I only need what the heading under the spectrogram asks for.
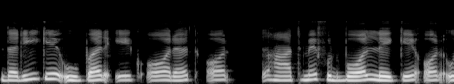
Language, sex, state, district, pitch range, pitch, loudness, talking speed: Hindi, female, Chhattisgarh, Kabirdham, 190-210 Hz, 195 Hz, -13 LUFS, 160 wpm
